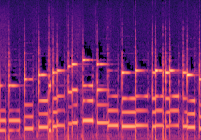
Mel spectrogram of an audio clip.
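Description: GarageBand's Hammond organ emulation played as a quick right-hand solo line of short notes that climb for about two seconds and then come back down, each note starting with the percussion's little chime.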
